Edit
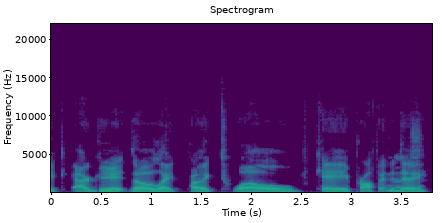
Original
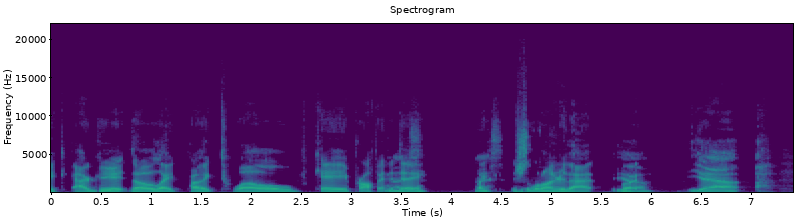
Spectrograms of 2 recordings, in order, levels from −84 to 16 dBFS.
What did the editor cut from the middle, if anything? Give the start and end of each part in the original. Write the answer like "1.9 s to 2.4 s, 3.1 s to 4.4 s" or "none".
none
